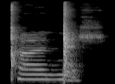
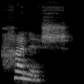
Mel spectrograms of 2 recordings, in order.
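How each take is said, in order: First: "Punish" loudly split into two beats; syllable by syllable. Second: Said in the usual way. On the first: Shown as a demonstration. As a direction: clap out "Punish" one syllable at a time. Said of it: "clap the syllables out". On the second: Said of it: "I'll say the word".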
